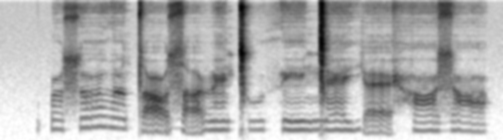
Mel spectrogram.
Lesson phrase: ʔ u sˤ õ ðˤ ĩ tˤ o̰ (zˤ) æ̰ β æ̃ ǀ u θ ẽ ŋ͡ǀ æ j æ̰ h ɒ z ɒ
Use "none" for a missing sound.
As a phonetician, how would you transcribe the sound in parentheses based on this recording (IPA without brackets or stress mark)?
zˤ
